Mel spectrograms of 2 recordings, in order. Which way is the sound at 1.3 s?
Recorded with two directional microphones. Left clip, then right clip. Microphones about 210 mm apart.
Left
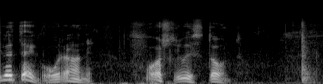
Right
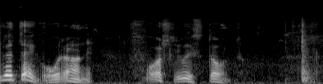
20° left (ahead or behind).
